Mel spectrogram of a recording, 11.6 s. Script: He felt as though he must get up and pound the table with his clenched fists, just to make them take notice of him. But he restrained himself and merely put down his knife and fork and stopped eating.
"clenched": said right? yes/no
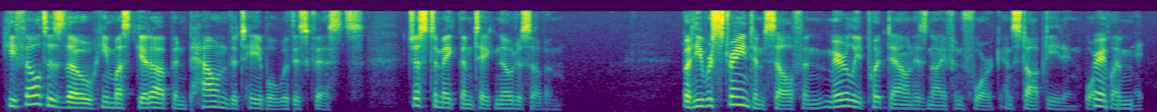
no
